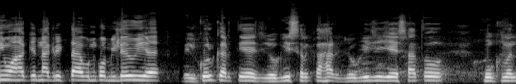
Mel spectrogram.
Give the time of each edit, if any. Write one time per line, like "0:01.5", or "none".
0:01.8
